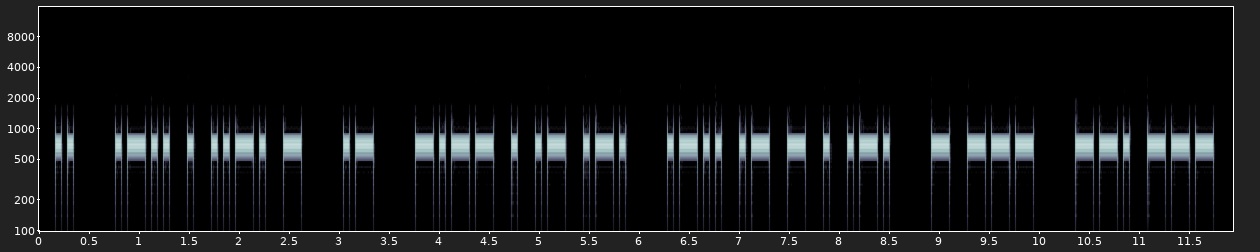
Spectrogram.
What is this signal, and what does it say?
Morse code, heard as a keyed tone, about 20 wpm, 700 Hz. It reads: I LEFT A YEAR LATER TO GO
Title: Sentences from Top 1000 Words - Review Part 4 - 20wpm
